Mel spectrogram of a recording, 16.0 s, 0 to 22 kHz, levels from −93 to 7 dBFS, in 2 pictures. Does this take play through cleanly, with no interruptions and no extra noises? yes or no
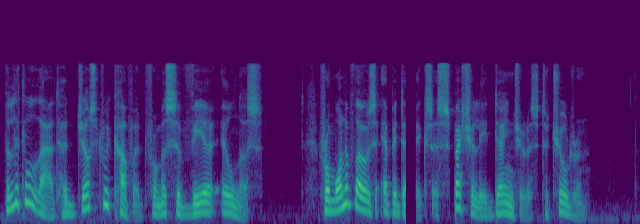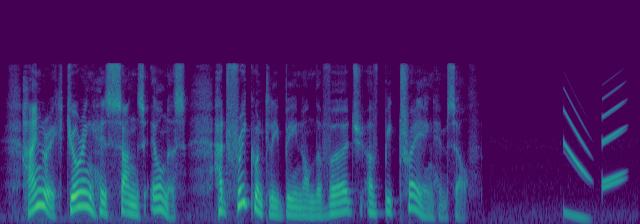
no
